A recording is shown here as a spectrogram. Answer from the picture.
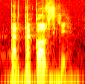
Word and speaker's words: Tartakovsky: Yes, Samurai Jack by Gennady Tartakovsky. Tartakovsky, if they want to say it like a Russian.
